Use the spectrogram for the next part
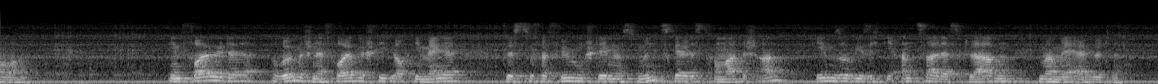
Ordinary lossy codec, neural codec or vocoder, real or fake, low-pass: none; none; real; 7.2 kHz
